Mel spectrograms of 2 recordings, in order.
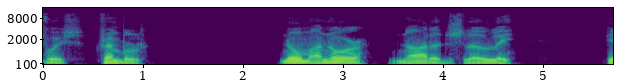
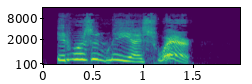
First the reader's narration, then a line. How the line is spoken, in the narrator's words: the shamed one repeated frantically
